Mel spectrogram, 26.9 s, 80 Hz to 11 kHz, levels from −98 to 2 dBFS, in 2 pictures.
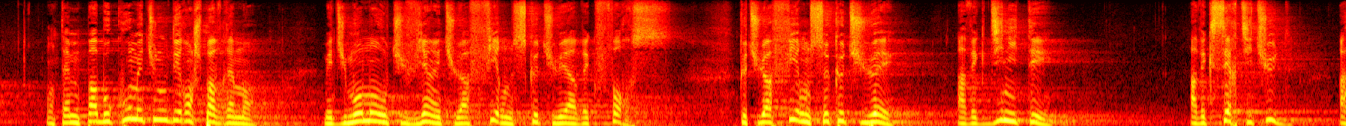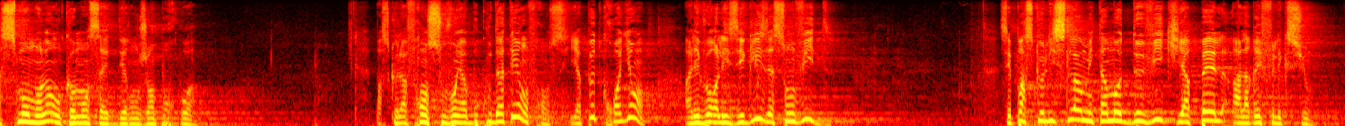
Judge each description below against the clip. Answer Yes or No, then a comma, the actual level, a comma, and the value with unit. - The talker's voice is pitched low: No, medium, 180 Hz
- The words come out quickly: No, average, 190 wpm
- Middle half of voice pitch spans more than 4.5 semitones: Yes, wide, 5.4 semitones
